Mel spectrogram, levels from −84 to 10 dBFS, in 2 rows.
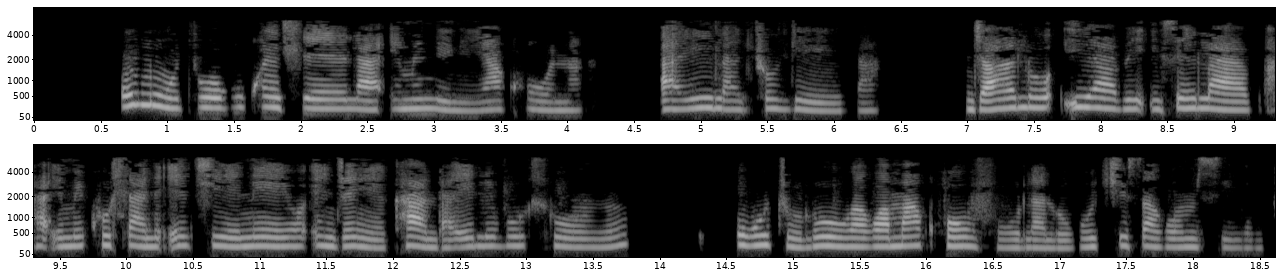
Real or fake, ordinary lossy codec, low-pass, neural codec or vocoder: real; MP3, 24 kbps; 7.2 kHz; none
